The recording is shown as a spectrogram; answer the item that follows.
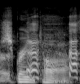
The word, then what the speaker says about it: Scranton: Don't you dare. – Scranton.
